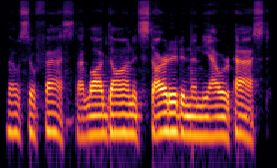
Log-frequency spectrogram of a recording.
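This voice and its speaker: An awkward, eager young adult, performed by an actor in a streamed play. The voice is medium in pitch, with a hesitant, rambling, conversational delivery. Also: flat delivery, unhurried, a little mellow, close to an everyday voice. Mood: awkward, friendly. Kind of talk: naturalistic play dialogue over video call.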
